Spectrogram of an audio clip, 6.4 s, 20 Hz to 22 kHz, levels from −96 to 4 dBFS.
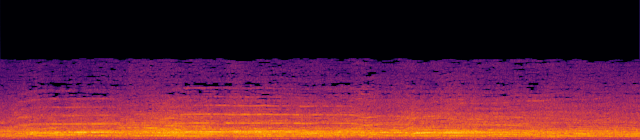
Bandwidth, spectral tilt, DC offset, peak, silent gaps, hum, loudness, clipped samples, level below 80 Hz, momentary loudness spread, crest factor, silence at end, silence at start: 13 kHz; 0 dB/octave; under 0.1%; -2 dBFS; none; none; -15 LUFS; under 0.1%; -66 dBFS; 4 LU; 12 dB; 0 s; 0 s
